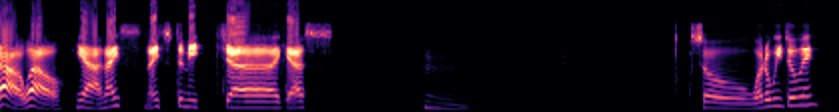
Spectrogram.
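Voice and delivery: grating, screechy attempt at flair that flops. A character who is no performer tries a greeting with a flourish, screechy voice. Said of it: "it's a little bit screechy".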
